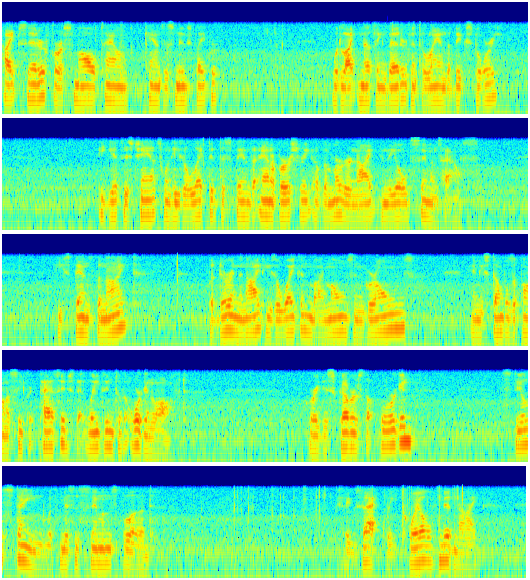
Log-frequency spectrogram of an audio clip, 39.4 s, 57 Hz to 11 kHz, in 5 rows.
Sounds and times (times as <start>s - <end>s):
Speech: 0.0s - 3.4s, 4.9s - 7.6s, 9.3s - 15.1s, 16.6s - 18.0s, 18.8s - 22.1s, 22.8s - 26.5s, 28.2s - 30.0s, 31.2s - 34.0s, 36.6s - 38.9s.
